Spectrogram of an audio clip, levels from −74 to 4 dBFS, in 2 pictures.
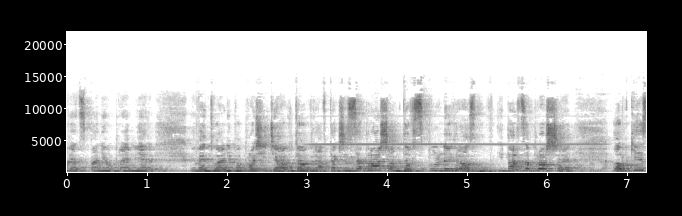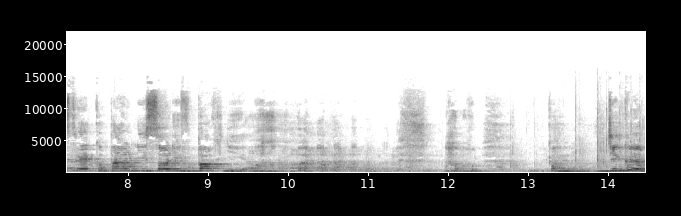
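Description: From 2.89 s to 6.84 s, a feedback whistle sits behind the sound. It is a thin, steady tone at 4.4 kHz. It stays about 15 dB below the main signal and swells and fades slowly in level. It never builds or runs away. The likely cause is a loudspeaker-to-microphone loop held right at the edge of feedback. That loop lets one high frequency keep ringing on its own. The whistle stops at 6.84 s.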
